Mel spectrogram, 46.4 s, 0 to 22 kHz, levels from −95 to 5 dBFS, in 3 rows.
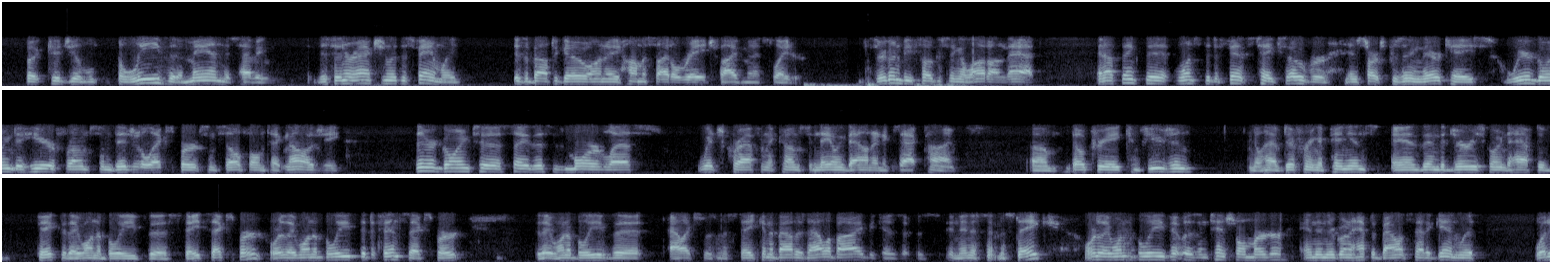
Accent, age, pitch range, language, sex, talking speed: American, 40-59, 115-140 Hz, English, male, 200 wpm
